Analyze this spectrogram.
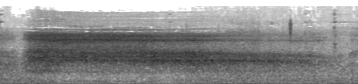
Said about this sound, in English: Inhale through the nose, deeply and fully. Open the mouth and whisper the sound ha.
